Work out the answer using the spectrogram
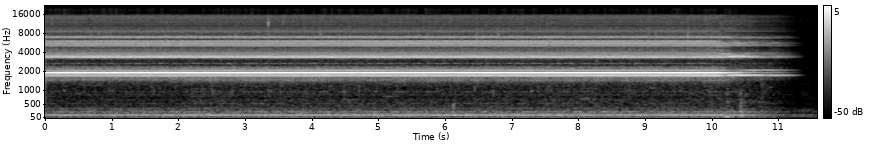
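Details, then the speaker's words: Whirlpool dishwasher at cycle start: a steady high-pitched whistle over a faint hum; owner suspects the water inlet valve and plans to replace it. "I'm pretty sure that is the water inlet valve of is the cause of this noise so I'm going to replace that today"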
